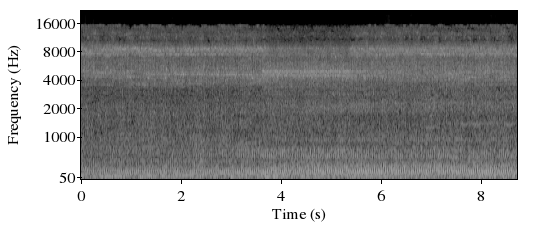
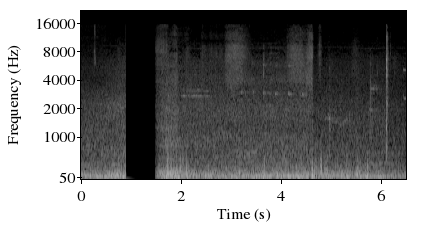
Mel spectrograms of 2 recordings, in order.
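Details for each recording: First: Engine at idle with a thin, steady high-pitched squeal, likely the fan belt. Suggested checks: a loose or cut belt, household powder on the belt, or else the alternator pulley or adjuster bearing. Cause not confirmed. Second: Engine at steady idle after household powder was applied to the fan belt to stop its squeak: even and smooth, with no belt squeal or chirp.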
